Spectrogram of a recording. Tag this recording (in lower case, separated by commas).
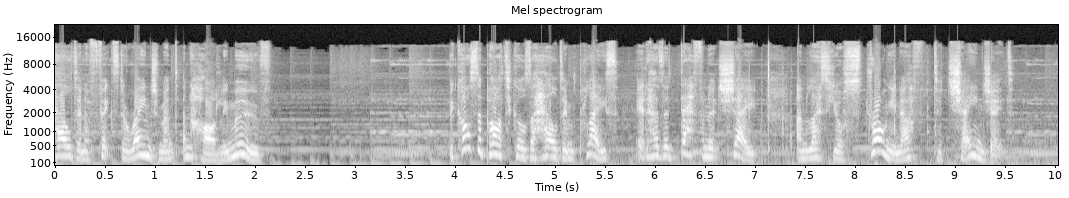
speech, music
